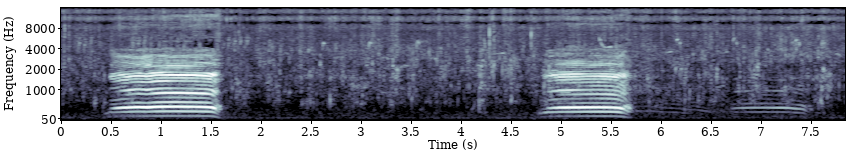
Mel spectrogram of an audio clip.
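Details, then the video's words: Cattle running and leaping through mud, splashing about: two loud, harmonic-rich moos about a second each, four seconds apart, then a softer, shorter low moo at the end, over a faint background hiss. "Suara sapi Moo"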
